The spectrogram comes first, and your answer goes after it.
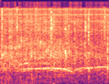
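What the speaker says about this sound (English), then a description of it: "A lot of fans in the stands cheering them on." Fans in the stands at a Canadian National Pickleball League match applaud and cheer in a steady, diffuse wash of clapping and crowd noise, with a sustained whistle-like tone running through it.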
